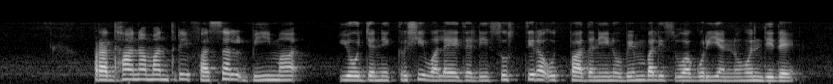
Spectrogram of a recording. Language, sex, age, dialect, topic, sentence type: Kannada, female, 31-35, Coastal/Dakshin, agriculture, statement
